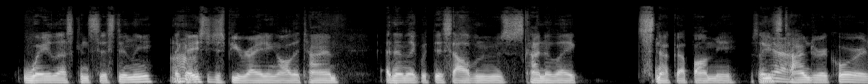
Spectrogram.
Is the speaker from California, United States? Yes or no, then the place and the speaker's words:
yes; Long Beach, California, United States; also born or lived in Wilkes-Barre; I mean, in Wilkes-Barre, I just wrote in my bedroom a lot. And then I grew up in Long Beach.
